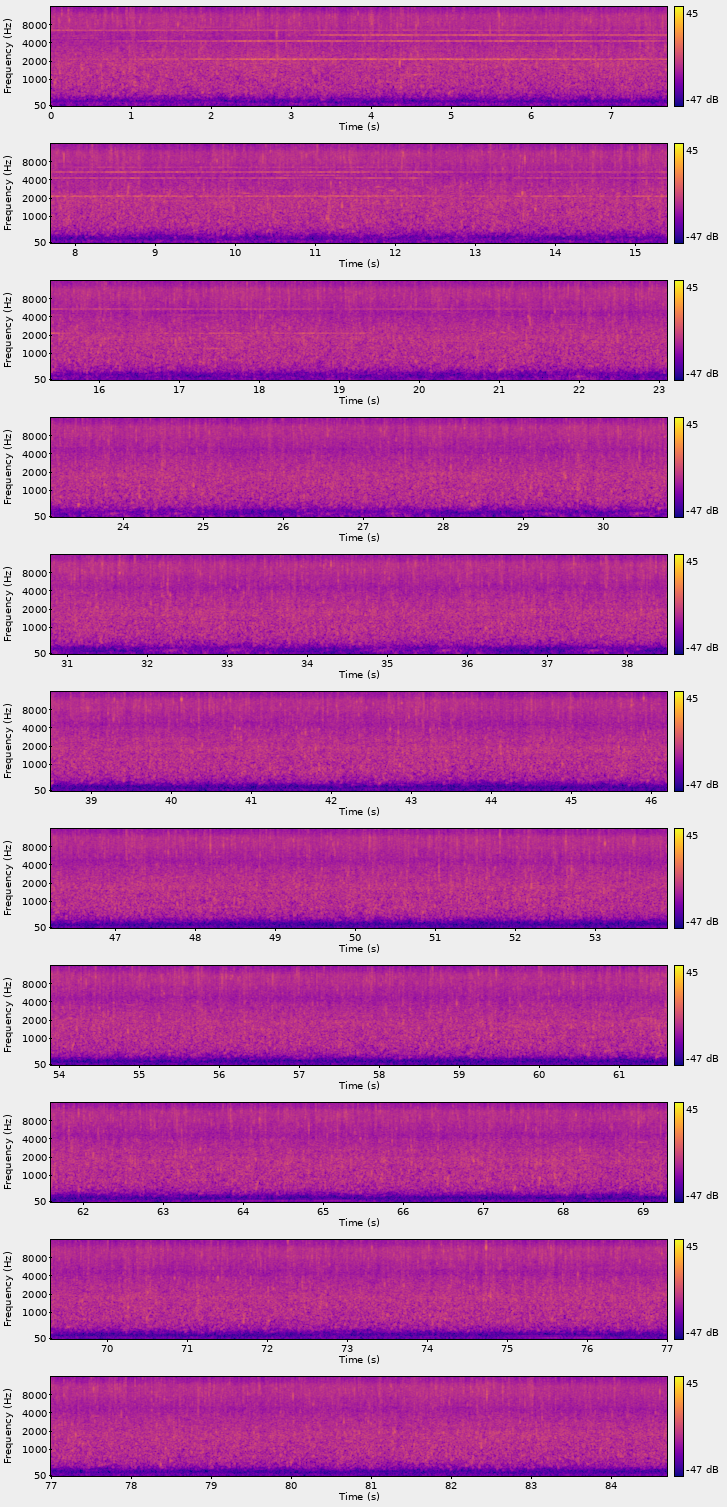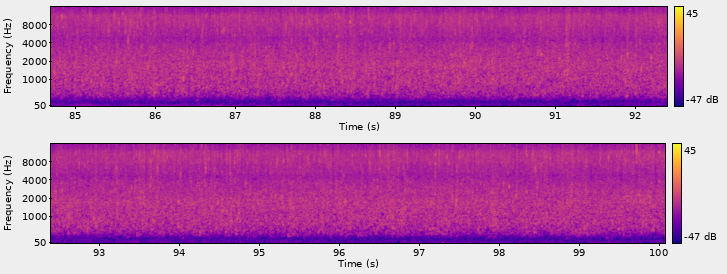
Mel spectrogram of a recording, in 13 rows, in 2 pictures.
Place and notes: Merri Creek, Northcote, Victoria - Running creek and train tracks
This is recorded on the bank of the small Merri Creek, running through Northcote. Clear sunny spring day, there is a moment where the train squeeks around the bend, travelling slowly between stops.
Recorded using Zoom H4n, standard stereo mics.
